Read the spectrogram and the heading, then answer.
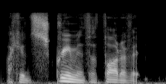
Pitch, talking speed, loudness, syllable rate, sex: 95 Hz, 290 wpm, -18 LUFS, 6.0 syllables/s, male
